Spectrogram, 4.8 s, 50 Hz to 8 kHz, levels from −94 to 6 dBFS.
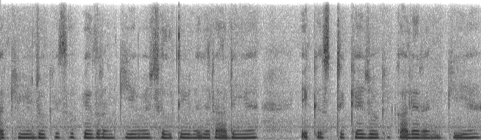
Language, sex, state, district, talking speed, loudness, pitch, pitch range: Hindi, female, Bihar, Araria, 300 wpm, -18 LUFS, 195 Hz, 195-200 Hz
